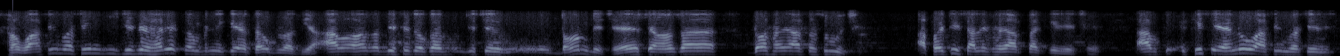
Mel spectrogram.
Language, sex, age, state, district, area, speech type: Maithili, male, 45-60, Bihar, Supaul, rural, conversation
